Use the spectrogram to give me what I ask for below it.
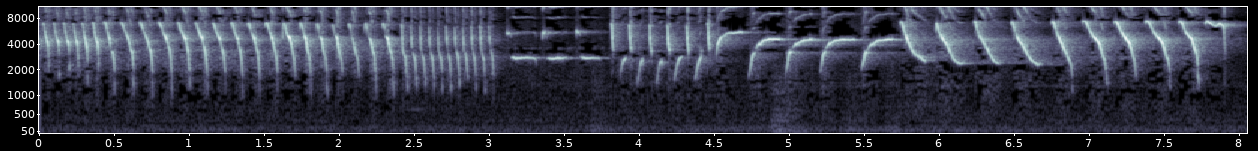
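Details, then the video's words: Canary lure song for training young canaries, a fast dense 'cuit cuit' rolling style: rapid buzzy trills of repeated high notes, then separate whistled tones and quick downslurred phrases repeated in fast series. "Kenari Gacor Paud SPEED RAPAT Cuit cuit Ngerol, Pancingan Kenari PAUD BELAJAR BUNYI"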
